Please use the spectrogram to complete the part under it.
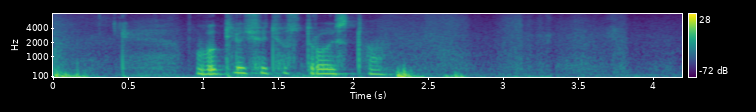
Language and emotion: Russian, neutral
